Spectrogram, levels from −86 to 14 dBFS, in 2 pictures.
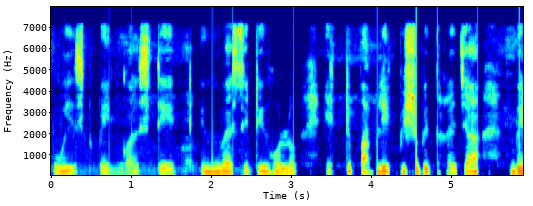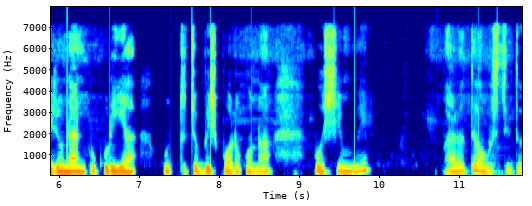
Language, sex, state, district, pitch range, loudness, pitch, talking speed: Bengali, female, West Bengal, North 24 Parganas, 195-215 Hz, -17 LUFS, 205 Hz, 85 wpm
